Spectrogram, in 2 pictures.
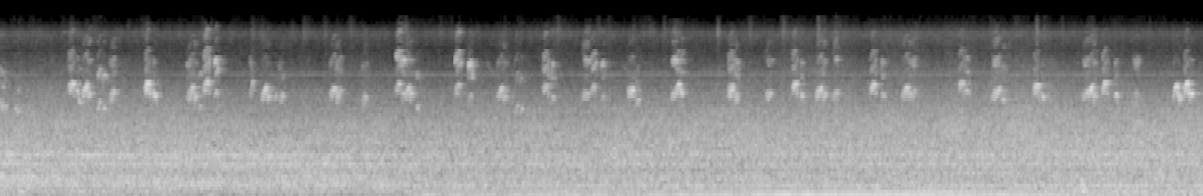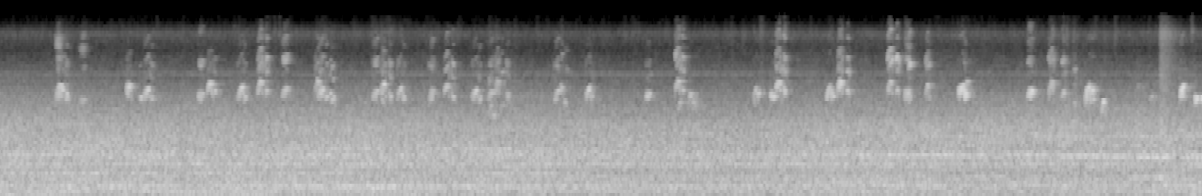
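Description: Birds chirping rapidly and continuously in short, high notes, several a second, over a steady background rumble with a low hum in the first half.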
